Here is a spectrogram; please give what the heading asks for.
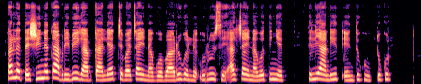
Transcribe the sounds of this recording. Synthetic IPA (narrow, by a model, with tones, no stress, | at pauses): ka˦le˨te˨ʃi˦ne˦ta˦bɾi˨bi˦ka˨p̚ka˨lja˦t̚t͡ʃe˨ba˦t͡ʃa˦ɪna˨ɡo˨ba˨ɾu˦ko˨le˨ʔu˨ɾu˦se˨ʔa̰˦k̚t͡ʃa˦ina˨ɡo˦ti˦ɲe˨t̚ː | i˦lja˨ndi˦te˨ntu˦ɡu˨k̚tu˦ɡʊ˦l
